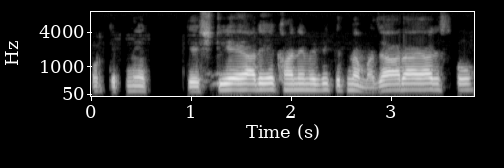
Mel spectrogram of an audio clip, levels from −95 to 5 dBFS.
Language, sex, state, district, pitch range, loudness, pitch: Hindi, male, Uttar Pradesh, Jyotiba Phule Nagar, 135-165 Hz, -14 LUFS, 160 Hz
